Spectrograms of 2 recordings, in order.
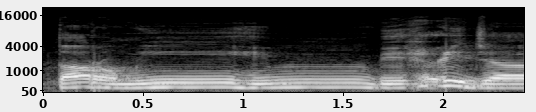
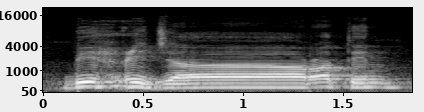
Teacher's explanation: ہا بڑی ہا ہے، آواز حلق سے نکلے گی بیچ میں سے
